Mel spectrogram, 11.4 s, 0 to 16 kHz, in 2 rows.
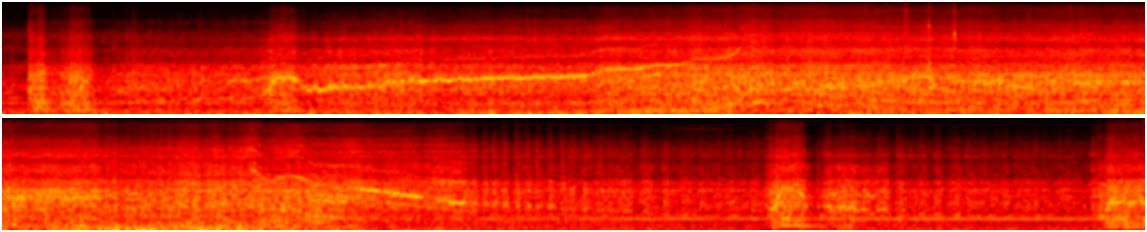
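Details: Brand-new Basher Nitro Circus 4x4 1/10 RC truck on a 3S 4000mAh battery: motor whine rises and falls with throttle, with a rough grinding rasp while accelerating. Only happens under acceleration, not in reverse or off the ground. Gear mesh adjustment didn't help.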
